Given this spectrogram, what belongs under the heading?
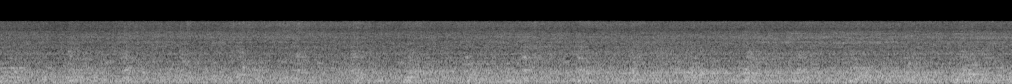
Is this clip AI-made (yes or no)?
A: no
